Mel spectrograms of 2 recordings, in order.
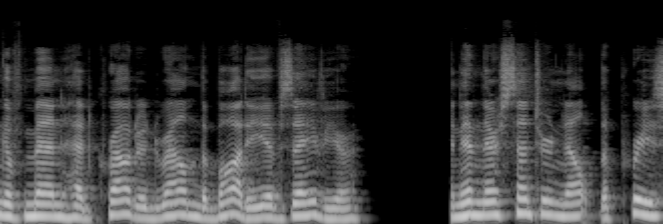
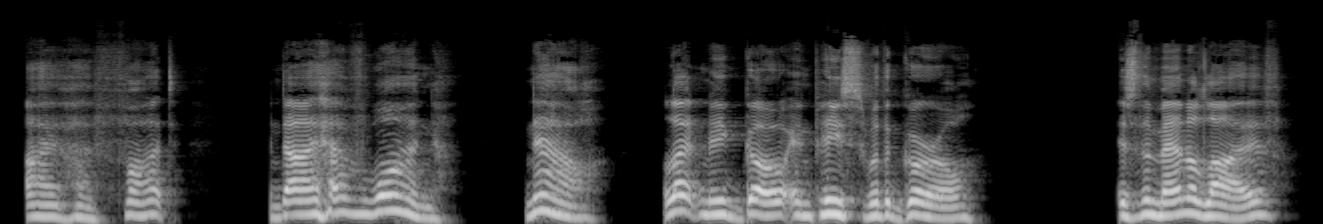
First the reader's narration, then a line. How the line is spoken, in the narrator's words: gasped Leonard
